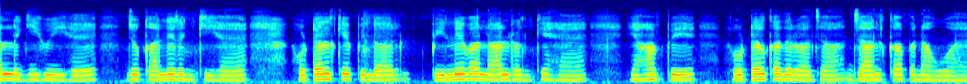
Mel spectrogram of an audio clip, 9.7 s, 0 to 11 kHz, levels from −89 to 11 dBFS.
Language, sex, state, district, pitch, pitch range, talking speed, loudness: Hindi, female, Uttar Pradesh, Jalaun, 195 Hz, 185-200 Hz, 165 wpm, -25 LUFS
